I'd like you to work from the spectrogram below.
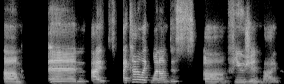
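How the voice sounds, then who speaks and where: A woman's voice: mid-range voice, animated, takes it slowly. Chatty woman singer, Dominican-raised. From Dominican Republic. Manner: chatty and warm, laughs often, switches between English and Spanish. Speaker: singer guest. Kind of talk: casual interview answers.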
